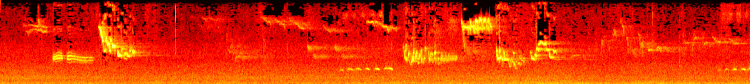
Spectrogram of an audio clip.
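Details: In a rainy park a female robin coming for food sings scattered high, thin, sliding phrases and brief trills, rising and falling, set against constant low rumble from rain and distant traffic.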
